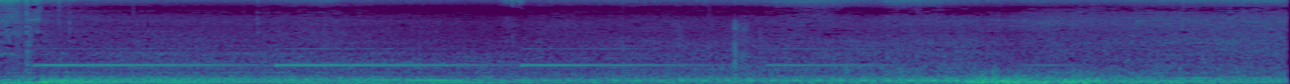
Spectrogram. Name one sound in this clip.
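A car's warning chime beeps repeatedly.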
